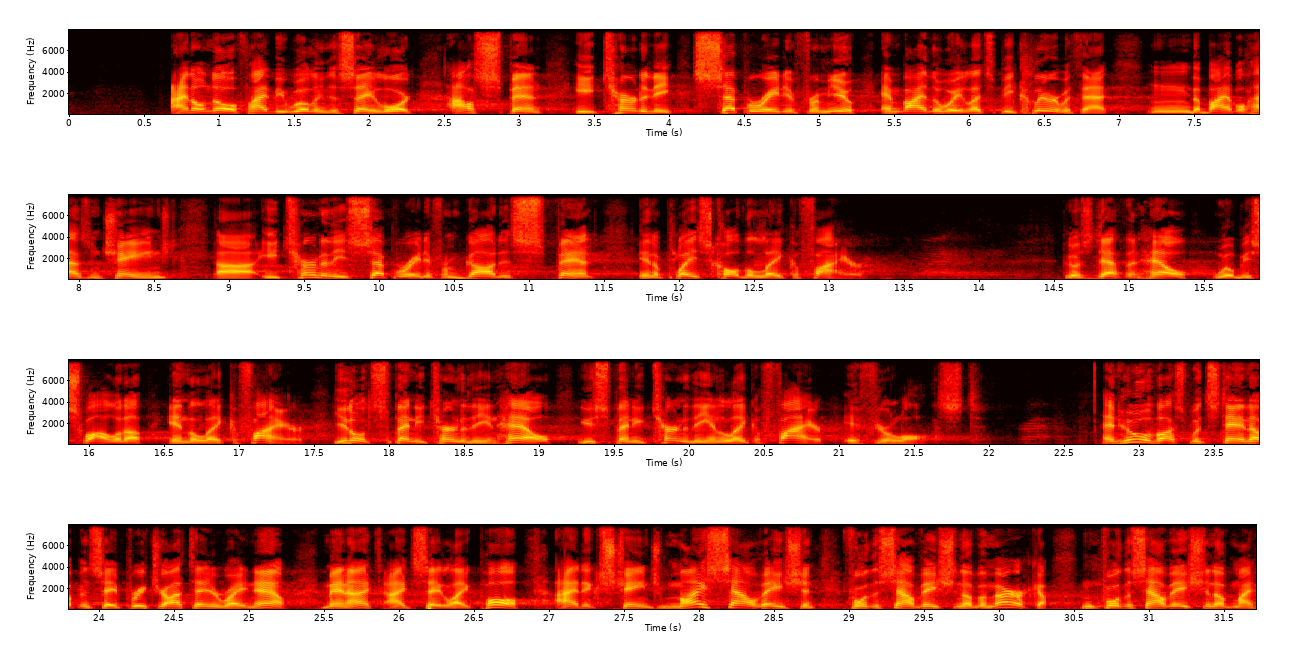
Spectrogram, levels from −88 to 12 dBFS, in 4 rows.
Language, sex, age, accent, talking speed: English, male, 40-59, American, 210 wpm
